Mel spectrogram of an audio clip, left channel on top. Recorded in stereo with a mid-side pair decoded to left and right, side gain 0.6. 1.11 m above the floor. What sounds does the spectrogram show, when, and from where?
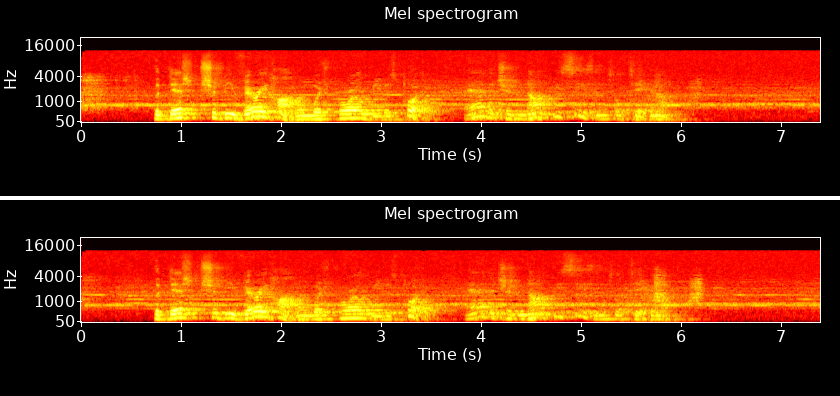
0.7 s a man speaking: 10° left, 1.6 m; by 5.9 s 60° left, 8.5 m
